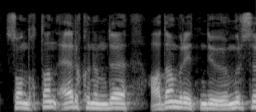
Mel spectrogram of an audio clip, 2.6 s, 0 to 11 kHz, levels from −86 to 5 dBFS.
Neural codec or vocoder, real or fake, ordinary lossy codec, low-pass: none; real; none; 7.2 kHz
